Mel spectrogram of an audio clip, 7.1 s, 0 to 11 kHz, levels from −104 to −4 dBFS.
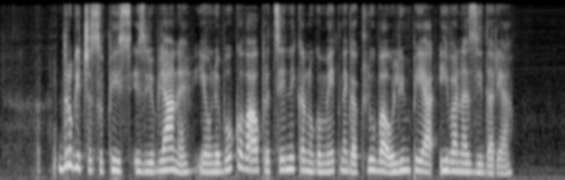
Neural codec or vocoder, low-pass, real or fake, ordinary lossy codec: codec, 24 kHz, 6 kbps, HILCodec; 9.9 kHz; fake; none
